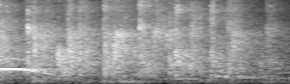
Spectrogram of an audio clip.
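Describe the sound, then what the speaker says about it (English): A room of people gives brief, light applause, scattered claps fading over a couple of seconds. "some applause in the room"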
